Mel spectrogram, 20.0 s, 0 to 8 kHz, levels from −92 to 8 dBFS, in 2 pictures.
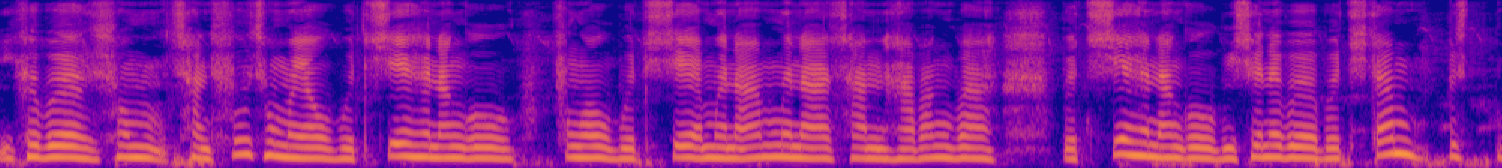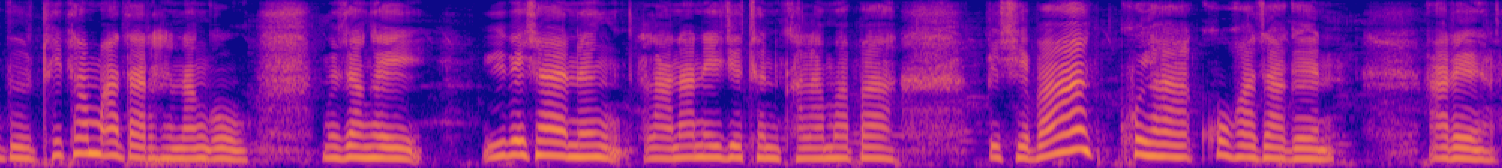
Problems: none marked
